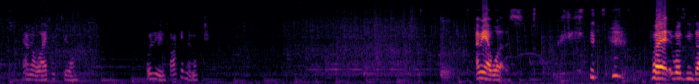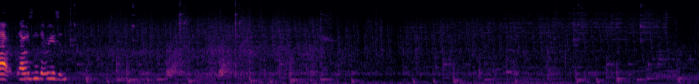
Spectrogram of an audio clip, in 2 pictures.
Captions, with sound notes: I don't know why I took long...I wasn't even talking that much. I mean I was.....(laughter) but wasn't that wasn't the reason.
